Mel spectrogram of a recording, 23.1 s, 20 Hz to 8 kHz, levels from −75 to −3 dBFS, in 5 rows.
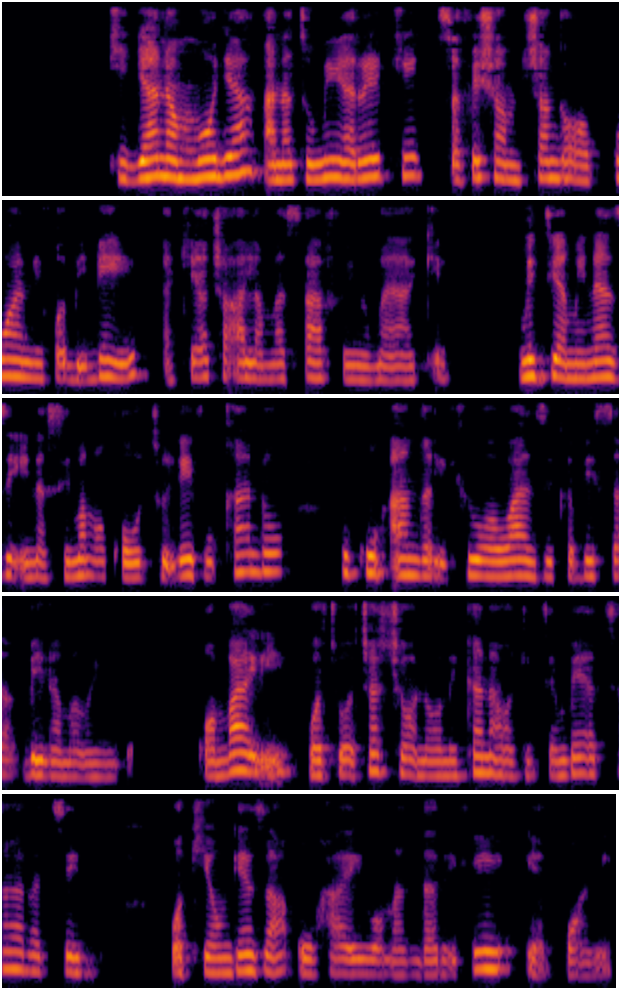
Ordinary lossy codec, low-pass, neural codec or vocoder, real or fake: MP3, 48 kbps; 7.2 kHz; codec, 16 kHz, 2 kbps, FunCodec, trained on LibriTTS, 25 frames a second; fake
